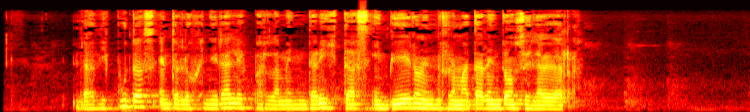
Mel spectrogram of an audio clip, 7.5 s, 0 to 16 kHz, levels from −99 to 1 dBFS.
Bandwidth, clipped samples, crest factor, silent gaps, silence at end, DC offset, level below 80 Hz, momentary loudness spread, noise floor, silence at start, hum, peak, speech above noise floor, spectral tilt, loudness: 16 kHz; under 0.1%; 18 dB; none; 1.7 s; under 0.1%; -52 dBFS; 13 LU; -59 dBFS; 0.75 s; none; 0 dBFS; 43 dB; -4 dB/octave; -15 LUFS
